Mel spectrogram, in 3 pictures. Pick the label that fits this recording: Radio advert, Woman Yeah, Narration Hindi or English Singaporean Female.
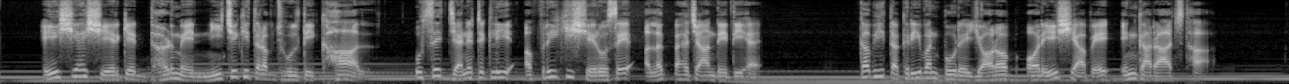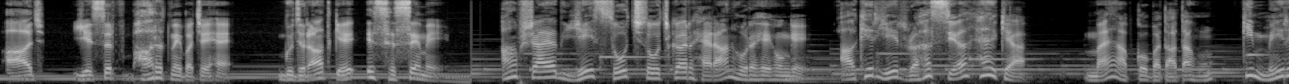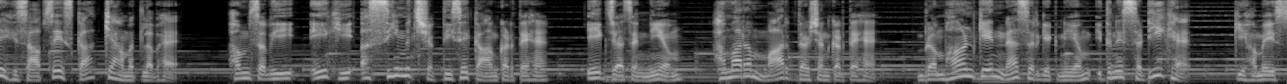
Narration Hindi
